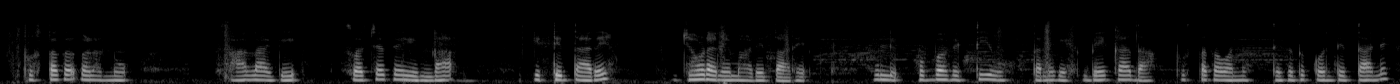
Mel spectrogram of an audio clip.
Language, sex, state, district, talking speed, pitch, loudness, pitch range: Kannada, female, Karnataka, Bellary, 55 wpm, 200 Hz, -32 LUFS, 190-215 Hz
